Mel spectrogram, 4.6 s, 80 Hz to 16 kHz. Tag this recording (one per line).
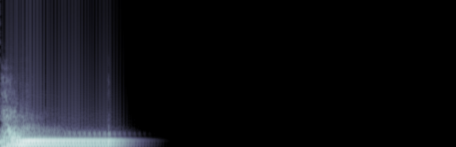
one-shot
tb
303
acid
synth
